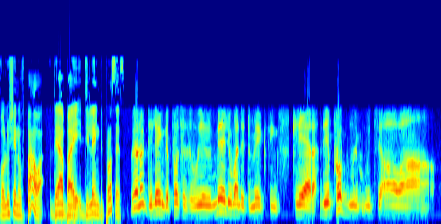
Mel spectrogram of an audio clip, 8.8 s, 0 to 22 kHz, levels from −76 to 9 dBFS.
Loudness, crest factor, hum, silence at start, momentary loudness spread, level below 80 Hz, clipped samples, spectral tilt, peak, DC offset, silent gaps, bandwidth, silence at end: -15 LUFS; 14 dB; none; 0 s; 11 LU; -44 dBFS; under 0.1%; -5.5 dB/octave; 0 dBFS; under 0.1%; none; 8.8 kHz; 0.15 s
